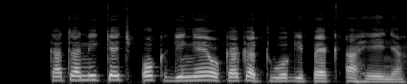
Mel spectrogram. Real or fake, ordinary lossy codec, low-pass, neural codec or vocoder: real; Opus, 64 kbps; 19.8 kHz; none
